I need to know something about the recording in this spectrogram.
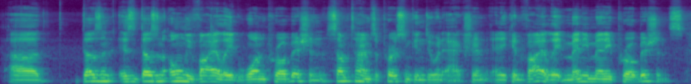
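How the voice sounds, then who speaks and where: A man giving an informal religious law lesson, explaining as he goes and using Hebrew terms and phrases. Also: fairly low pitch. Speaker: rabbi teaching a religious law class. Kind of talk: informal lesson, reading a text aloud and explaining.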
